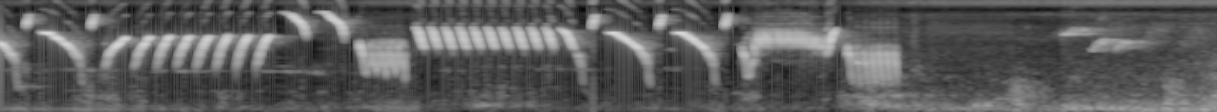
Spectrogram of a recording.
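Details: Canary in long, lively song used as a tutor for young canaries and ones that have stopped singing: rapid runs of bright falling whistles, a fast buzzy trill, then more swooping notes before fading to quiet.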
